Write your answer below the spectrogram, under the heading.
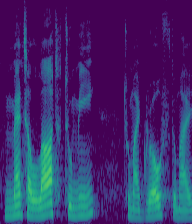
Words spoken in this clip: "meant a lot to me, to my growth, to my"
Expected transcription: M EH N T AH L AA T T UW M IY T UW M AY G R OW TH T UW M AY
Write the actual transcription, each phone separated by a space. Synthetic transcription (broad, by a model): M EH N T AH L AA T T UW M IY T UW M AY G R OW TH T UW M AY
